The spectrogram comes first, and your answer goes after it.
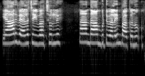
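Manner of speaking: ordinary talk, nothing marked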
